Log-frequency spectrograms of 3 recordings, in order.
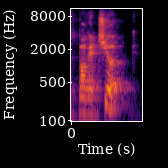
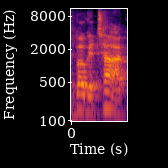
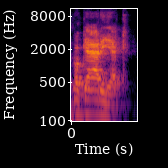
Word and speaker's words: Bogatiuk: from what I've heard, I found a Ukrainian gal that I was at a restaurant I went to, and I asked her, I was like, wait, you're Ukrainian, how would you say this? And she says, Bogatiuk. So I was like, okay. And the funny thing is, my dad and my brother, both pronounce it differently. My dad was Bogatuk, which is his Americanized version, but his brother pronounces it Bogatiuk.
